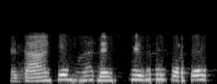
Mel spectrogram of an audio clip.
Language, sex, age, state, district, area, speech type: Sindhi, male, 30-45, Maharashtra, Mumbai Suburban, urban, conversation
